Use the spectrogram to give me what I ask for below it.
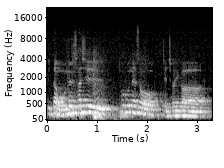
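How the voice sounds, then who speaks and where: A man's voice: a little high, lively intonation, background noise. A man commenting at a forum, hesitant and full of fillers. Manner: rapid, hesitant, many fillers. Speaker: forum participant. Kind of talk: casual comment in a discussion. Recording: distant, very echoey room mic.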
